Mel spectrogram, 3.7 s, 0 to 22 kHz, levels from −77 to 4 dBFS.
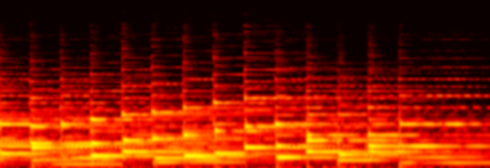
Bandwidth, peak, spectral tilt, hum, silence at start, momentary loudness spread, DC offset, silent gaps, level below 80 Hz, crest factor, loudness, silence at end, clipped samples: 12.5 kHz; -2 dBFS; -6.5 dB/octave; none; 0 s; 4 LU; under 0.1%; none; -50 dBFS; 16 dB; -18 LUFS; 0 s; under 0.1%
